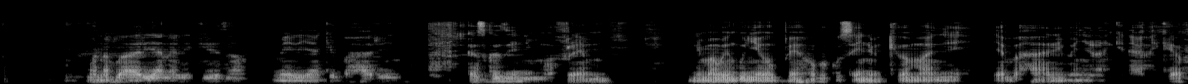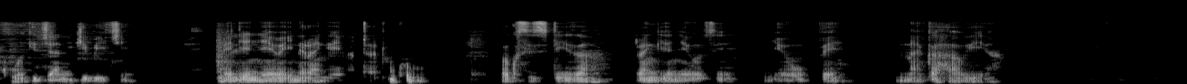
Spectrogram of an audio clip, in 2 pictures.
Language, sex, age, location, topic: Swahili, male, 25-35, Mombasa, government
